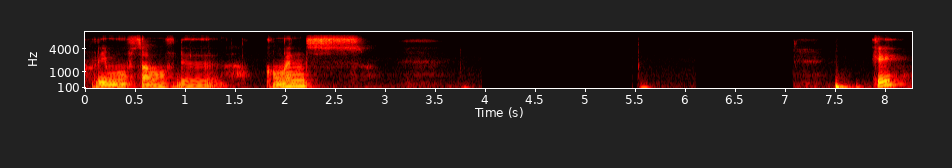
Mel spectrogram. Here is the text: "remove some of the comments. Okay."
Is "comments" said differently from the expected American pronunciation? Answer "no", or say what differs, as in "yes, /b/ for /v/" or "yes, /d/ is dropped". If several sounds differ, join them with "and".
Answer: no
